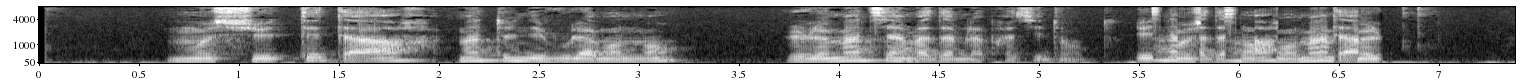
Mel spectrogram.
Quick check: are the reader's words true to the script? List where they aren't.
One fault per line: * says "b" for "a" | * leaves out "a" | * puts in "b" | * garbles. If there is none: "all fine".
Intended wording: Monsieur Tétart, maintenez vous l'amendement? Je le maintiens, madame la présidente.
* garbles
